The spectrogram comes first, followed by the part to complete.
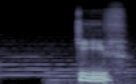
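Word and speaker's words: Kyiv: So, the city is said like Keev, but the food is still Kiev.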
